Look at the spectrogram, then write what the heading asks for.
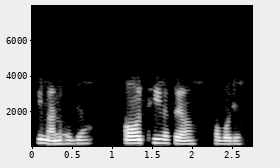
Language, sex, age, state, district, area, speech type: Assamese, female, 30-45, Assam, Jorhat, urban, conversation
